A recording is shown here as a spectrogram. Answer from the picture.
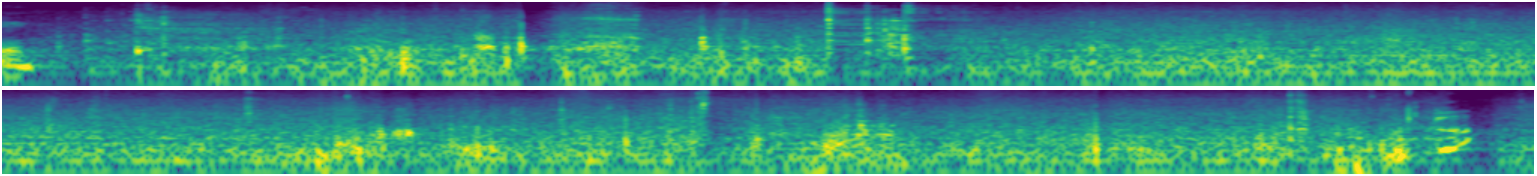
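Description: A steady hiss throughout, with a few light taps and clinks from pieces of canned artichoke being set by hand on a parchment-lined metal baking sheet.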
